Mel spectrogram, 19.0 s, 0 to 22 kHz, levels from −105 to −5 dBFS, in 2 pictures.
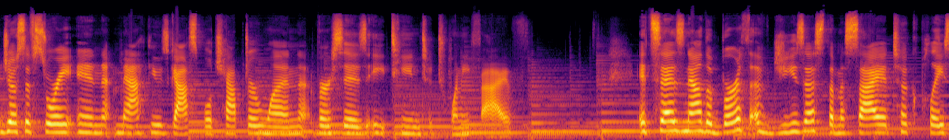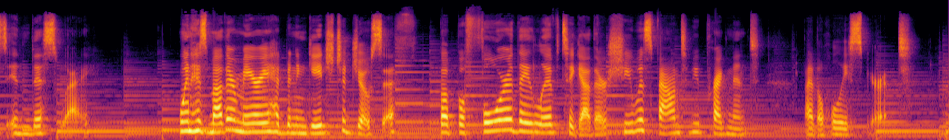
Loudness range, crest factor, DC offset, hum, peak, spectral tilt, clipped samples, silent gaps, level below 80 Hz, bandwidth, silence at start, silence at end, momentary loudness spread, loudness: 6 LU; 18 dB; under 0.1%; none; 0 dBFS; -3.5 dB/octave; under 0.1%; none; -56 dBFS; 15 kHz; 0 s; 0 s; 17 LU; -17 LUFS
